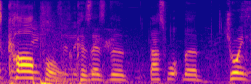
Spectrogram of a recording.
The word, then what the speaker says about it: carpal: it, think it's pronounced carpool tunnel, but no, it's yeah. No, because that's how it sounds. It sounds like you're saying carpooling, but it's carpal because that's what the joint is called, the carpal joint.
